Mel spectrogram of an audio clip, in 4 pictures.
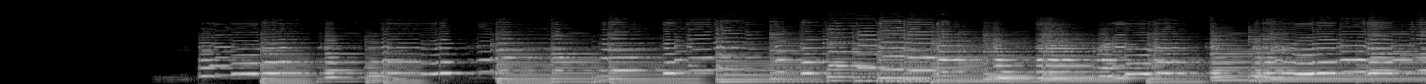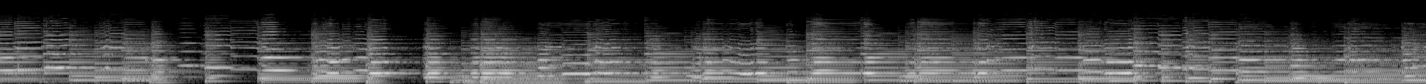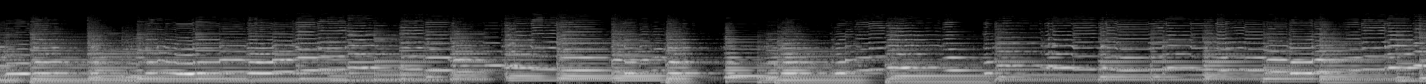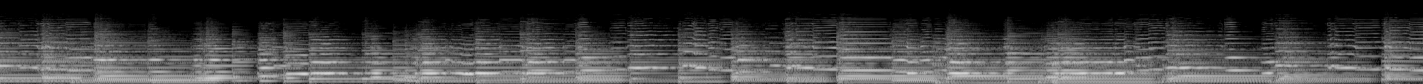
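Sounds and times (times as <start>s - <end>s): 
Scottish fiddle playing a march: 1.7s - 57.0s.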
